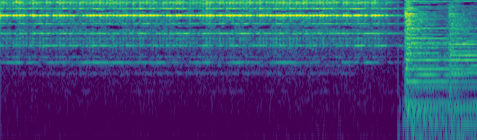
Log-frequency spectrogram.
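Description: Electric school bell ringing steadily, high and metallic, cutting off at the end.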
